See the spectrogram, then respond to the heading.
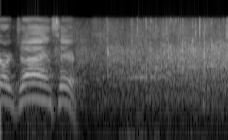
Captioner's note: applause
